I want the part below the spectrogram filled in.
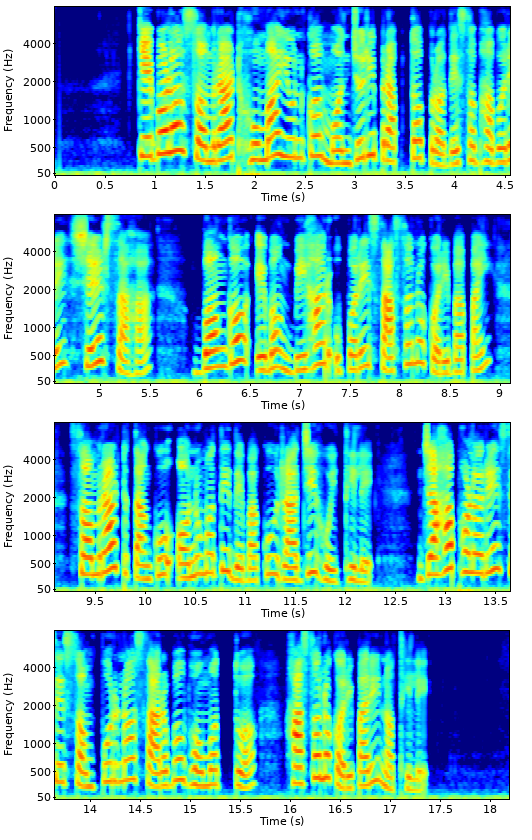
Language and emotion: Odia, neutral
